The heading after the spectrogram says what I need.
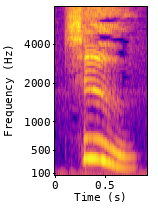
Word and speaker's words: two: One, two, two. As pessoas costumam dizer two, mas não é two, é two.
